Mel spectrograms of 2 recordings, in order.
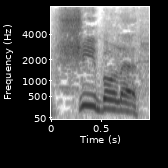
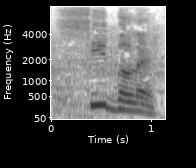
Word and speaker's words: Shibboleth: they said, All right, say Shibboleth. if he said, Sibboleth. because he could not pronounce the word correctly, they seized him and killed him at the fords of the Jordan.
